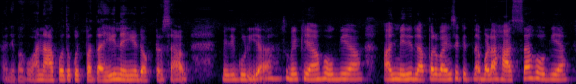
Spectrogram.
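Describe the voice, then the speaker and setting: A woman's voice: mid-range voice, little pitch movement, brisk, gravelly, close to an everyday voice. A woman voicing a worried grown man who pleads with a doctor and grumbles about her fee, in a doll story. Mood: anxious. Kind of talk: doll story role-play. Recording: dull lo-fi sound.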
